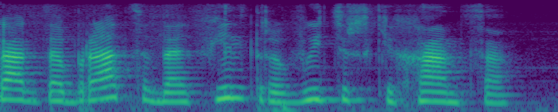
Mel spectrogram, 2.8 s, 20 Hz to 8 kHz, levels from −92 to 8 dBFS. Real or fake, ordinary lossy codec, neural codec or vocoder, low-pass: real; none; none; 7.2 kHz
